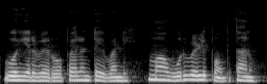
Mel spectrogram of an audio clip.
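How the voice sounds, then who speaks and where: A woman's voice: lowish voice, fairly even intonation, fast, highs cut off, lightly acted. A woman voicing a timid young deserted wife who pleads meekly. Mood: pleading. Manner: meek, pleading.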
